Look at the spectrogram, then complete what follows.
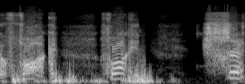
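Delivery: furious, very high-pitched angry outburst. Describing a man who breaks out while everyone stares: mock-angry outburst. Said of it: "he just seems so angry".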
